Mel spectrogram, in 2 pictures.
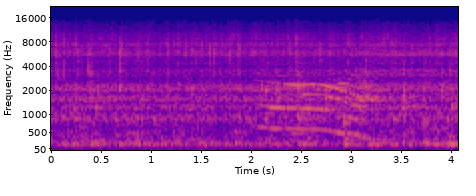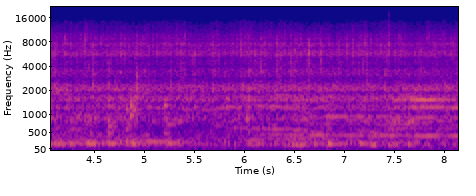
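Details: Humpback whale calls carrying through the water off Otochiyogahama, Hachijojima, Japan, on the morning of 23 January 2023, whale unseen; long tonal moans slide downward and sweep upward, some overlapping, above a steady low hum and watery background noise.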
